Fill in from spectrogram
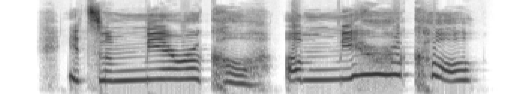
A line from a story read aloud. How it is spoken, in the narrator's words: the donkey cried out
